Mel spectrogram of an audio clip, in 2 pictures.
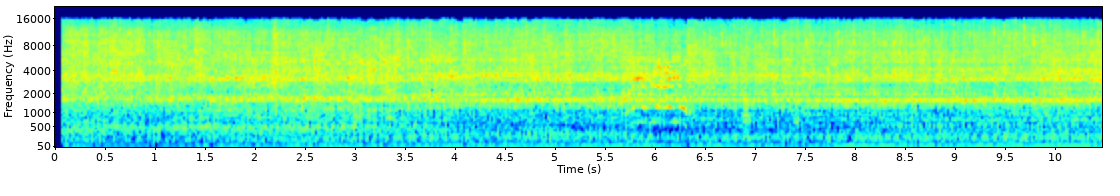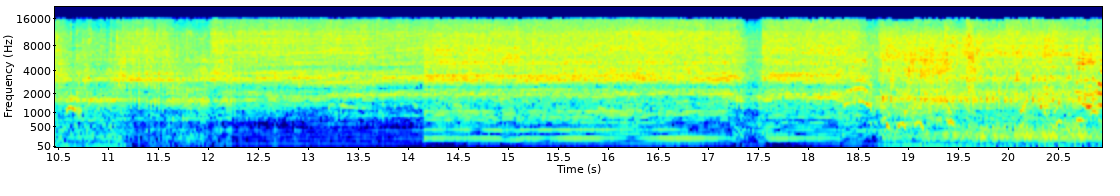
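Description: Small engine of a mini pocket dirt bike running with a buzzy drone. From about twelve seconds in the sound turns steadier, with evenly held pitches.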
